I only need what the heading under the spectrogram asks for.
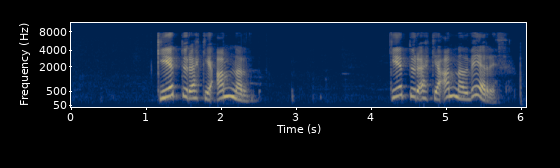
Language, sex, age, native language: Icelandic, male, 10, Icelandic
